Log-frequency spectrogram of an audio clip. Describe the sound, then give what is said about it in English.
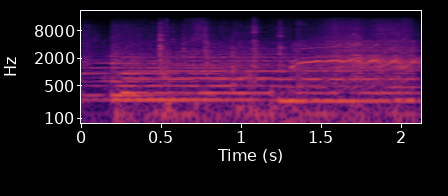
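Horse neighing at a house: a single loud, wavering whinny lasting about two seconds, heard alone without voices. “Alerted by the horse”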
